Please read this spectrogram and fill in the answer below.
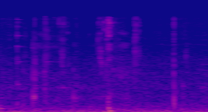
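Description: A toddler's mouth chewing and smacking while eating spaghetti and meatballs by hand: a few soft, scattered clicks over a low steady background hum.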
